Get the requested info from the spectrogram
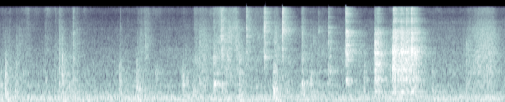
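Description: Light clicks and clinks of a glass mason jar and its metal screw ring being handled and opened, with a few louder scrapes about four to five seconds in. A low steady hum runs underneath.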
